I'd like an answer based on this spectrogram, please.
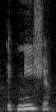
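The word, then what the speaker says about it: technician: और तो यहाँ पे किस पे स्ट्रेस जाएगा, द syllable before the ending. Ending क्या है आपका, शन. सो किस पे हुआ, टेक्नीशियन.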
